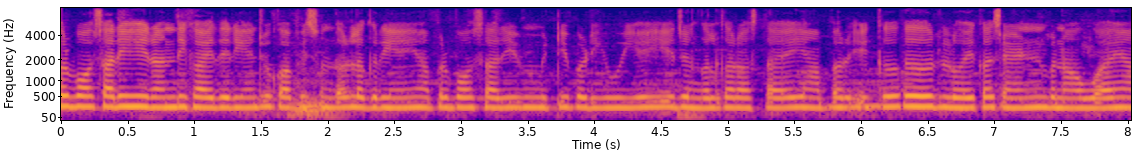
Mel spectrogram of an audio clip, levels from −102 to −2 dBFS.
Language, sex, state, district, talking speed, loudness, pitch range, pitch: Hindi, female, Uttar Pradesh, Ghazipur, 275 wpm, -29 LUFS, 230-240 Hz, 235 Hz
